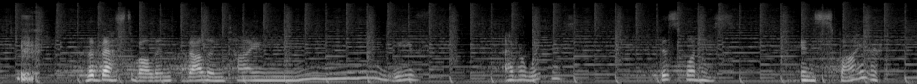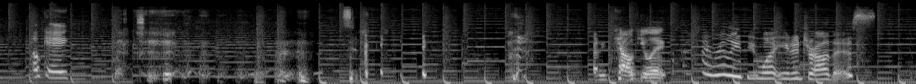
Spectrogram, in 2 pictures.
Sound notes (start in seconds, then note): 10.3 snickering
